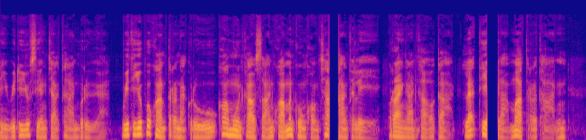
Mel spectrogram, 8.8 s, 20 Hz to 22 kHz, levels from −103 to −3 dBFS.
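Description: At 4.93 to 5.09 s and again at 7.30 to 7.48 s the speech cuts out abruptly. This is a likely Bluetooth dropout, with packets arriving too late and being discarded. Each gap is a flat silent stretch in the waveform and a blank vertical band on the spectrogram, and the speech resumes already moved on.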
